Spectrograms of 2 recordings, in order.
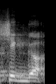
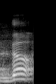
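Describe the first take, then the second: First: The first vowel is an 'i' sound. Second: The first vowel is an 'a' sound. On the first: "boleh bil kasr" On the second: "Boleh bil fathah"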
